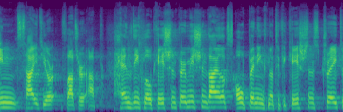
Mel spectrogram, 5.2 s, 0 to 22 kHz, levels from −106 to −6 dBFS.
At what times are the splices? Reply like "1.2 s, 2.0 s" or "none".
1.7 s, 3.5 s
